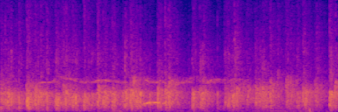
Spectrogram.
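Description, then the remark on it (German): Steady, dense applause from an audience at Apfelweinwagner for a prize-draw winner, many hands clapping at once in a continuous crackling wash that holds at an even, fairly loud level throughout. “Tosenden Applaus bitte hier bei Apfelweinwagner, meine Damen und Herren.”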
